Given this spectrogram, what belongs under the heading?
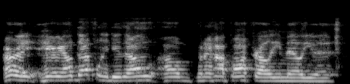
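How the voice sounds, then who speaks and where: A man with a high, fairly even voice talks very fast, his tone pushed and bright, though the recording cuts off the highs. He's a livestream host, chatting loosely and joking while he reads viewers' comments aloud and answers each by name.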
